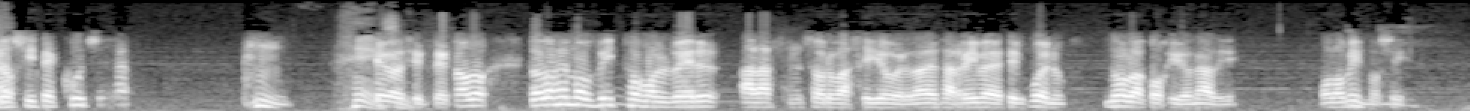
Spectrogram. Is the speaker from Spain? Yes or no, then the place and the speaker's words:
yes; Seville, Andalusia, Spain; Esta palabra a los que somos de aquí de Sevilla nos cuesta un poquito, pero bueno.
